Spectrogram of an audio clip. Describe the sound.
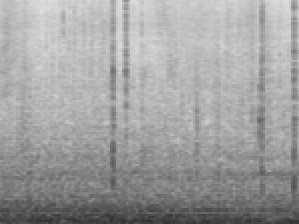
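Car engine and road noise as a car drives through Mørke, a small town roughly halfway between Randers and Grenaa. A steady low rumble runs throughout, with a few faint ticks.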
